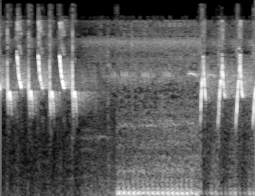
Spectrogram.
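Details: Bar-winged prinia, semi type, song for luring and training birds: a quick series of high hooked notes, a pause under a low engine rumble, then a few more rising notes.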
